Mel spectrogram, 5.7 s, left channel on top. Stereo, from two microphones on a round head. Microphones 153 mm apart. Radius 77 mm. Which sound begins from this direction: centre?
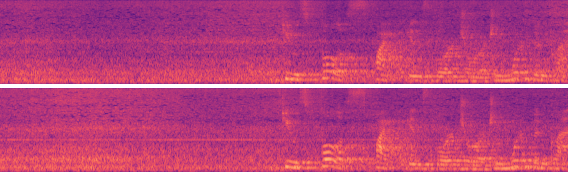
A woman speaking, at 2.8 s.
